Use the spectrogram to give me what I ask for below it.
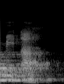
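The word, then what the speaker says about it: مائة: Tulisan mi'ah, ternyata mimnya itu ada alifnya. Tentu ini, bagi yang tidak memahami kaidah-kaidah Rasul Usmani akan bingung bacanya. Karena biasanya kalau ada huruf tambahannya alif Pak, itu bacanya bukan kasroh juga bukan dhammah. Berarti bacanya apa? Bacanya fathah. Ya. Tapi ternyata bacanya mi'ah.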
